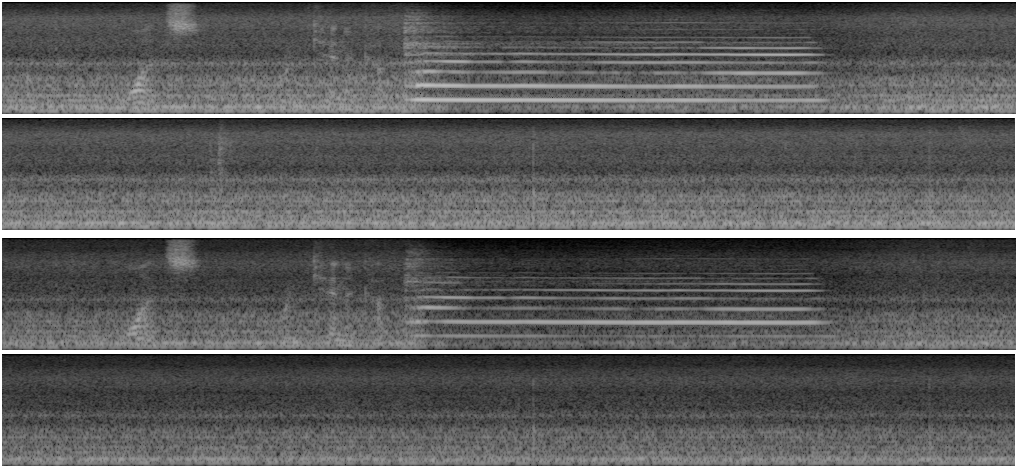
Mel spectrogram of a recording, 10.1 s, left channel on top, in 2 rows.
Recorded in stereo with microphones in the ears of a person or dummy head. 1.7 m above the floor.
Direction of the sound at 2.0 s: 40° left (ahead or behind).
